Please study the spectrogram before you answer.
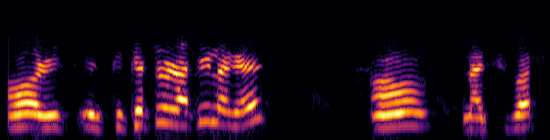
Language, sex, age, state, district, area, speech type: Assamese, female, 45-60, Assam, Sivasagar, rural, conversation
